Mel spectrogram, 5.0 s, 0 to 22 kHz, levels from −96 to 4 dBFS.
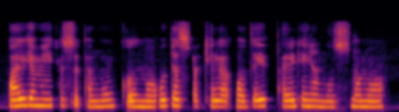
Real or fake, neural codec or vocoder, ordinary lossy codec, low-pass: fake; codec, 32 kHz, 1.9 kbps, SNAC; AAC, 32 kbps; 9.9 kHz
